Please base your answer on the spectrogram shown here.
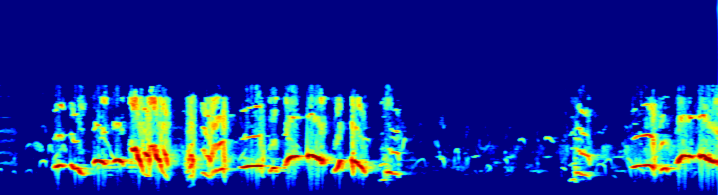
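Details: Morning song of an Oriental magpie-robin, used for song training: fast tumbling whistles and buzzy trills for about three seconds, a quiet gap, then a fresh burst of bright phrases.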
